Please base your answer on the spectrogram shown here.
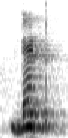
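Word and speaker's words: debt: डेट, बी is silent, तो डेट trap मतलब कर्ज के जाल में फंस गए, राइट?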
